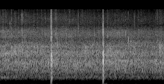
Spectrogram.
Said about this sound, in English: I'm clapping for the Lord, and I'm saying thank you to you.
